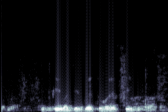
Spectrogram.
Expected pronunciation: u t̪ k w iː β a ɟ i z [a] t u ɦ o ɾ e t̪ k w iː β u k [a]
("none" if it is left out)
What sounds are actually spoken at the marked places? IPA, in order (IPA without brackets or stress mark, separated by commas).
e, a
